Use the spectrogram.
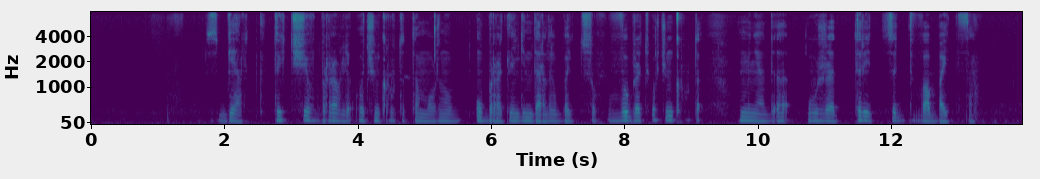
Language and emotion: Russian, angry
